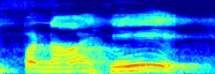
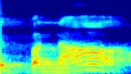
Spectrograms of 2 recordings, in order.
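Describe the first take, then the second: First: ਪਨਾਹੇ with an added -he syllable; wrong sounded ending. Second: ਪਨਾਹ ending on an open long aa; silent ਸਿਹਾਰੀ. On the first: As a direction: pronounce the last h of ਪਨਾਹੇ as 'he'. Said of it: "ਇਸ ਢੰਗ ਨਾਲ ਨਹੀਂ ਕਰਨਾ". ('ਪਨਾਹੇ', ਅੰਤ ਵਿੱਚ 'ਹੇ' ਬੋਲ ਕੇ) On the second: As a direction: say ਪਨਾਹ as 'panaa', no 'he'. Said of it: "ਇਸ ਸ਼ਬਦ ਦਾ ਉਚਾਰਨ ਕਰਾਂਗੇ". ('ਪਨਾਹ', ਅੰਤ ਵਿੱਚ 'ਹੇ' ਤੋਂ ਬਿਨਾਂ) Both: Shown as a demonstration.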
